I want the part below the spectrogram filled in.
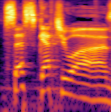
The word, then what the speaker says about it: Saskatchewan: And it is the correct pronunciation is? – Saskatchewan. – Saskatchewan. – I just don't say it. – What did you say, Nussy? – I said Sasquatch.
